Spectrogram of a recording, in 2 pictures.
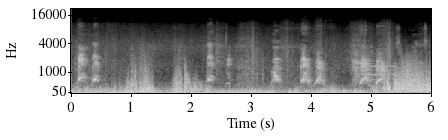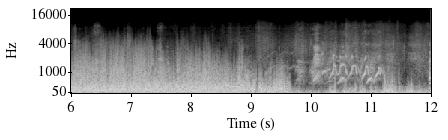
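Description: A dog barking repeatedly in short, sharp barks for about the first five seconds and again near the end. For about four seconds in the middle there is a steady rushing noise.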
